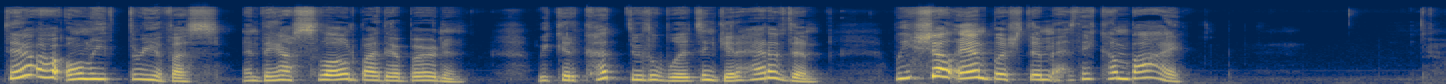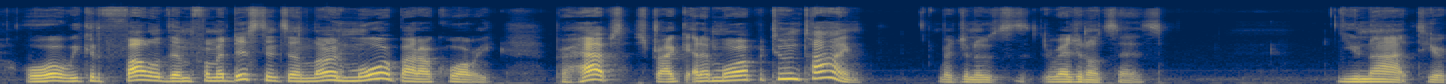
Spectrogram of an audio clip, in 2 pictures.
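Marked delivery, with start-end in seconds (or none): 0.0-8.9 loud, high-pitched insistence; forceful urging. A narrator's reading. Siba urging companions to ambush, forceful. 11.0-17.3 raised, higher-pitched counterproposal; arguing. A narrator's reading. Reginald proposing to follow the quarry, insistent. Reginald argues against the ambush.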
